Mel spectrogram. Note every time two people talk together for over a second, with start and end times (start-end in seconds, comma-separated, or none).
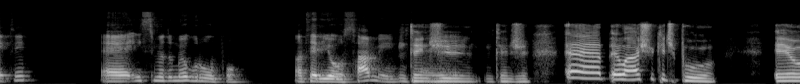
none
